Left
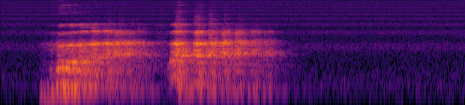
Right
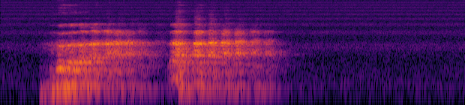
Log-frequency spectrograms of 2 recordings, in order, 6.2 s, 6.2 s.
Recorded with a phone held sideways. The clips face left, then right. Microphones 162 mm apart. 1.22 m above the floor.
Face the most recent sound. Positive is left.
turn(degrees=35)  # may be behind; listen again after turning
